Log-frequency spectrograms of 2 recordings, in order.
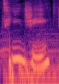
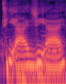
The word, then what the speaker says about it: TIGI: I'm going to be using the bed head, and one of you told me that it's pronounced TG instead of TIGI.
